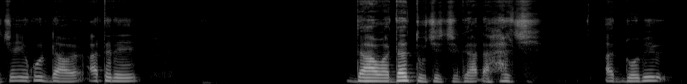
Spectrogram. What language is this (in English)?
Ngizim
